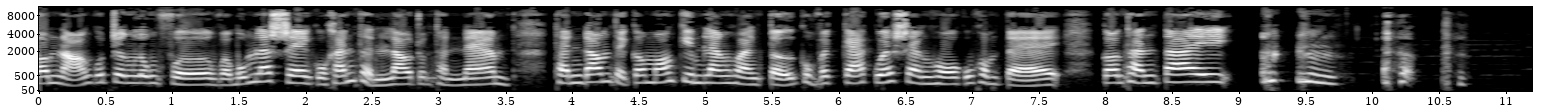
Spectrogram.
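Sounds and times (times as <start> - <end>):
speech: 0.0 - 10.8
woman deliberately dry coughing: 9.2 - 10.8.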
